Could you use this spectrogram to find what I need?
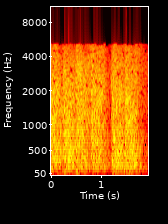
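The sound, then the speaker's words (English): Loud gunshots ring out, two sharp cracks about a second apart, each trailing into a dense, rumbling wash of noise that barely fades between them. No one speaks. “Bill! It's Hickok! Shoot, you jugger!”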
